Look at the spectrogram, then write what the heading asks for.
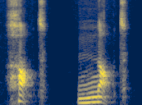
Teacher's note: the o is a widely open sound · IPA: 英音/ɒ/→美音/ɑ/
